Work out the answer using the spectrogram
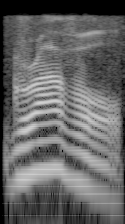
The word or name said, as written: grovel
